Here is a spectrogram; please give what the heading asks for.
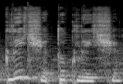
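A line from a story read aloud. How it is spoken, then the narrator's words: Calm. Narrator (Ukrainian): спокійно промовив той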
